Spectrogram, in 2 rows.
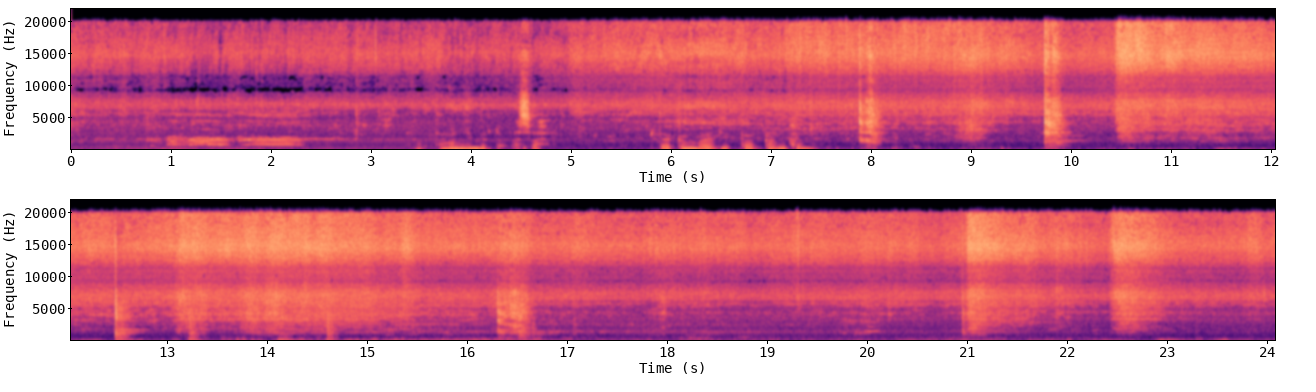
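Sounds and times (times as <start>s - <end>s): greens sizzling in a pan: 0.0s - 24.0s
spatula scraping a pan: 6.7s - 18.7s, 19.5s - 23.4s.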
